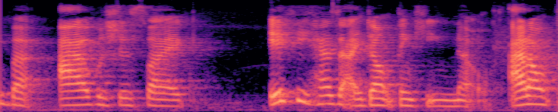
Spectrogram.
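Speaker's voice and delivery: ordinary delivery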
